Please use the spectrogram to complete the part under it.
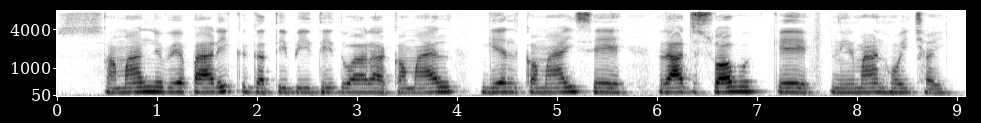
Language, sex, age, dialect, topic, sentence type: Magahi, male, 56-60, Western, banking, statement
